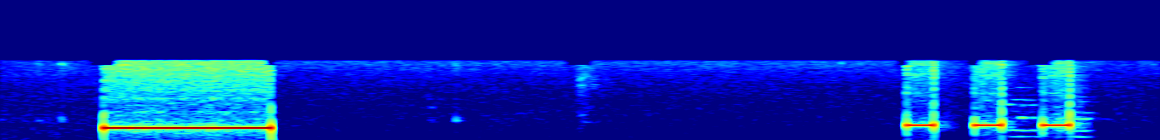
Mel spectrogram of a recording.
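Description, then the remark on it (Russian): Telephone touch-tone dialing of an extension in tone mode on a company's automated phone line: one long steady electronic tone, then after a silent pause three short, quick beeps in a row. No voices. “Или наберите добавочный номер в тональном режиме.”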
